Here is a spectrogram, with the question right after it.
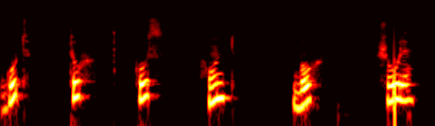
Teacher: коли у стоїть у слові має довгий звук вона вимовляється як у це глибокий закритий голосний подібний до українського але довший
